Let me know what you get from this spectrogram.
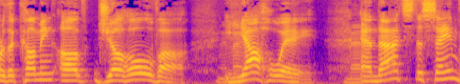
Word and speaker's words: Yahweh: In Hebrew, Yod, Hey, Vav, Hey, where we get the divine name. Some pronounce it Yahovah, some Jehovah, Yahweh, however you want to pronounce it.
